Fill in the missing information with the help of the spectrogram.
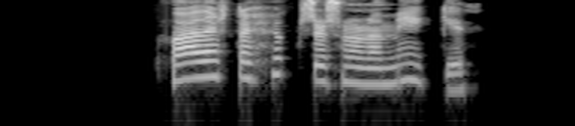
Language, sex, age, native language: Icelandic, male, 11, Icelandic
